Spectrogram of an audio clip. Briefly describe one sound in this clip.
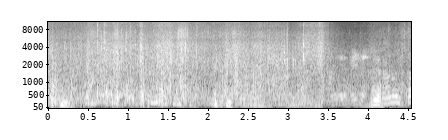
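Dry leaves and undergrowth rustle as a man moves through them.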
